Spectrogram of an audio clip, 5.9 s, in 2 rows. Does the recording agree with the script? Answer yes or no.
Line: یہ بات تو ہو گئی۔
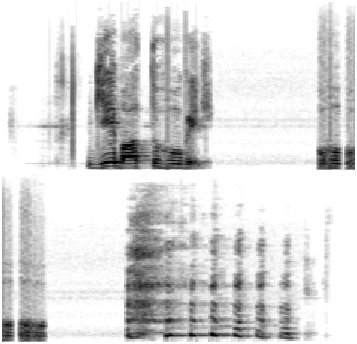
yes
